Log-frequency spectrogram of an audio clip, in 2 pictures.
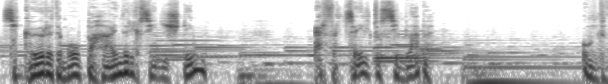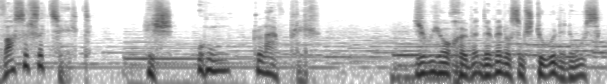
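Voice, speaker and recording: A Swiss man narrates a story for children. His voice is on the low side but very animated in pitch, with music clearly playing behind him. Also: a little slow, long pauses.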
